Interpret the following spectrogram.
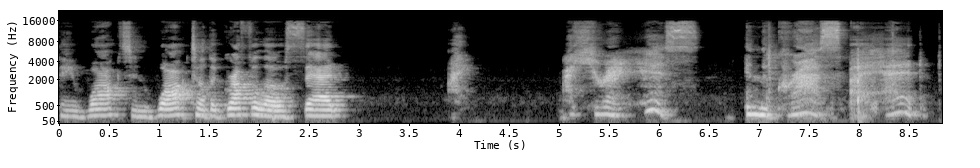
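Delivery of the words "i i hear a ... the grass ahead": soft, slow, uneasy hush; listen hard, barely above a breath; hushed and wary. Acted. Gruffalo warns the mouse of a hiss, softly and slowly.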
